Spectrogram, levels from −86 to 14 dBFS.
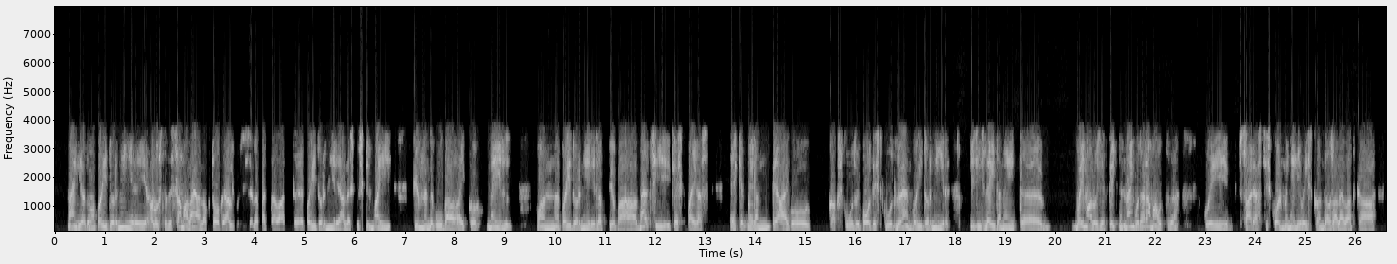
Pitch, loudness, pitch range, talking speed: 100 Hz, -15 LUFS, 95-115 Hz, 125 wpm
